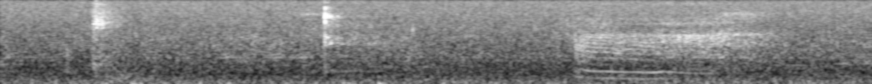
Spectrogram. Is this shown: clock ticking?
yes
